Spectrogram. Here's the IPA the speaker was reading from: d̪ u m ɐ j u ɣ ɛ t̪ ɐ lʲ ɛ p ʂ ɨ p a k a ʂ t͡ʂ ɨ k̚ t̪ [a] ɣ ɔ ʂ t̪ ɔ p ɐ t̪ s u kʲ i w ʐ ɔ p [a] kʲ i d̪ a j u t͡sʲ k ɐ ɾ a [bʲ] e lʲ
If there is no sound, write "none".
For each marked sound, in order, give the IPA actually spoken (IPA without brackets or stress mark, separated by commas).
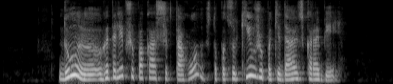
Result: a, ɐ, bʲ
